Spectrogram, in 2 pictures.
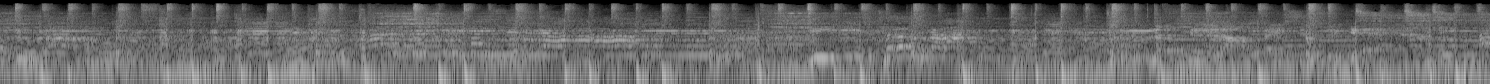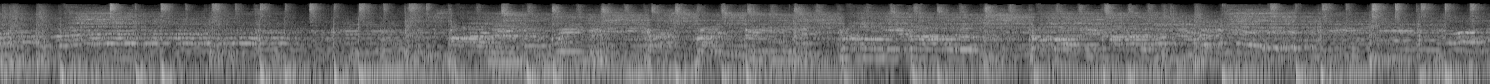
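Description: Live rock band playing a song: a man singing lead with a woman singing harmony, over acoustic guitar, drum kit and violin, with a steady beat.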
